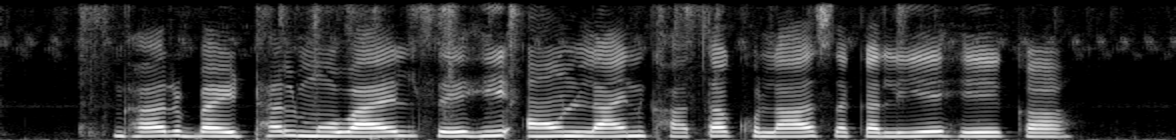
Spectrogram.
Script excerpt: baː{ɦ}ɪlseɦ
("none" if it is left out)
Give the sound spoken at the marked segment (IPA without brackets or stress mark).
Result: none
